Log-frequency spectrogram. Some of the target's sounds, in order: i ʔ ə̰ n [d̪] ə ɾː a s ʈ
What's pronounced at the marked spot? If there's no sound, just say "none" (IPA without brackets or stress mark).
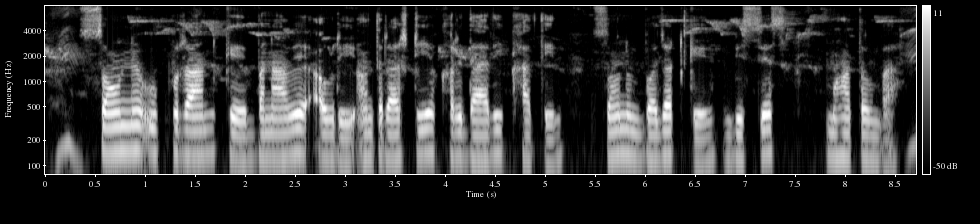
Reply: t̪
